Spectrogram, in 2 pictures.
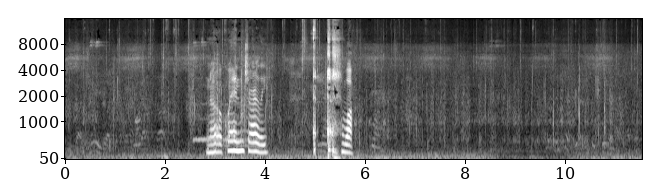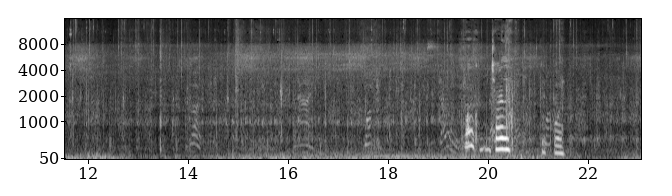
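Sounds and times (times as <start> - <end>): dog panting: 0.0 - 23.0
faint footsteps on pavement: 0.0 - 23.0.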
